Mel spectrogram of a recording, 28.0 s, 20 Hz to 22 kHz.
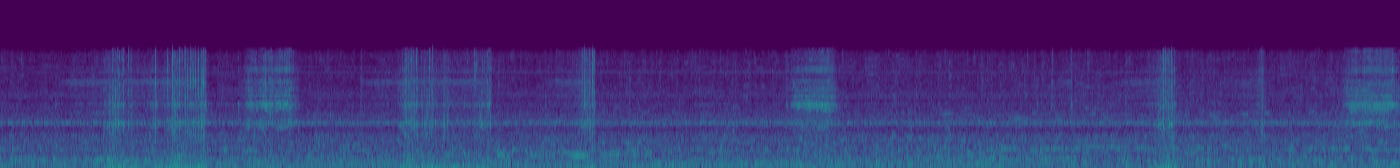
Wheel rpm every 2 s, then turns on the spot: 0, 20, 30, 0, 10, 0, 0, 10, 20, 0, 0, 10, 0, 30.
2-4 8-10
